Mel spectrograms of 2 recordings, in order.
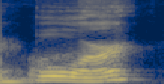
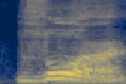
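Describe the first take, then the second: First: The word begins with a B sound. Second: The word begins with a V sound. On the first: The speaker calls it wrong. "I'm just saying bor" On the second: The speaker calls it right. "It's vor. In this case, it's a vate, not a bait"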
